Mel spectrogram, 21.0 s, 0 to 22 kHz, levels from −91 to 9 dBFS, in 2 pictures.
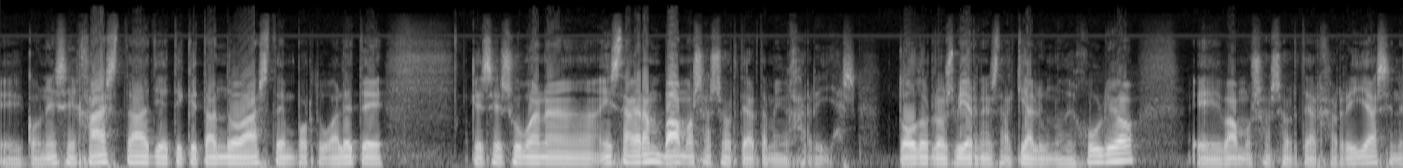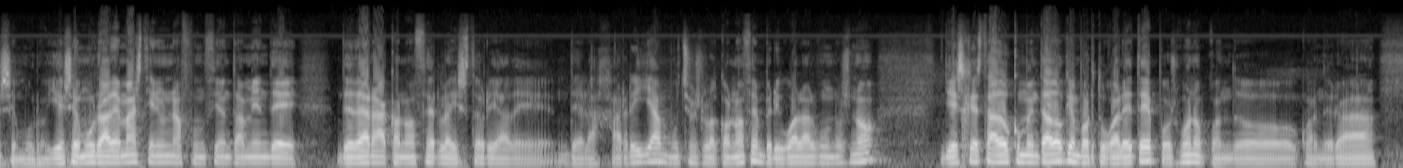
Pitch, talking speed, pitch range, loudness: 95 Hz, 215 wpm, 90-105 Hz, -16 LUFS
